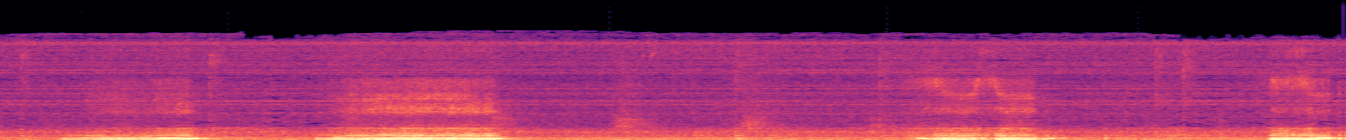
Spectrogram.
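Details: Sadie, a dachshund, sleeping under a desk: loud, rough, rumbling breaths recurring every few seconds, some with a whistling edge; snoring.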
